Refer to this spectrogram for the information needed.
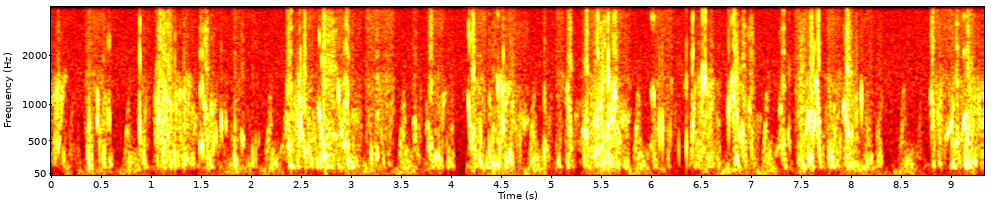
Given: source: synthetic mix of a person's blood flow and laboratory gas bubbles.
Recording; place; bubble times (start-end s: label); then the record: Doppler ultrasound of blood flow; precordium
0.00-0.20 s: bubbles
0.36-0.66 s: bubbles
0.88-1.02 s: bubbles
1.04-2.11 s: bubbles
2.34-3.14 s: bubbles
3.17-3.45 s: bubbles
3.63-3.71 s: bubbles
3.76-4.06 s: bubbles
4.16-4.81 s: bubbles
4.93-5.03 s: bubbles
5.07-5.83 s: bubbles
6.01-6.73 s: bubbles
6.77-7.12 s: bubbles
7.29-7.43 s: bubbles
7.46-8.35 s: bubbles
8.80-9.34 s: bubbles
From the record:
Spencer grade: 4 (maximum detectable bubble signal sounding continuously throughout systole and diastole of every cardiac period, and overriding the amplitude of the normal cardiac signals); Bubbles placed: only in the low amplitude regions of the cardiac cycle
